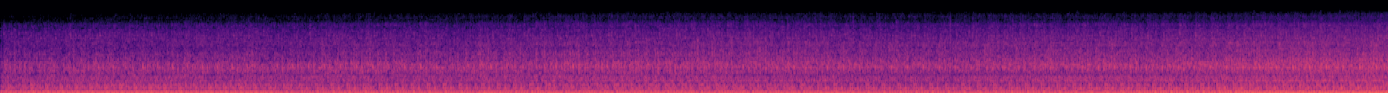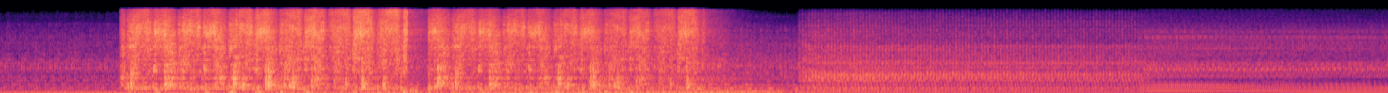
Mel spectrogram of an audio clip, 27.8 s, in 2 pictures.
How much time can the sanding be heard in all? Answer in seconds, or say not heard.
6 s.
